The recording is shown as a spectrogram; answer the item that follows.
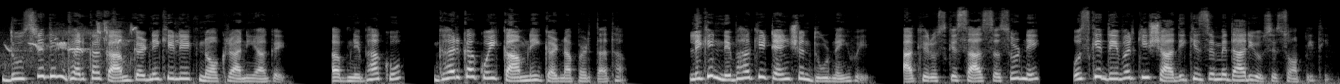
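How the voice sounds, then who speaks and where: Woman reading a scripted moral story, lively pitch, no room echo. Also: normal speed. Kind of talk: scripted Hindi moral bedtime story narration.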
